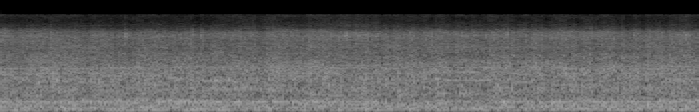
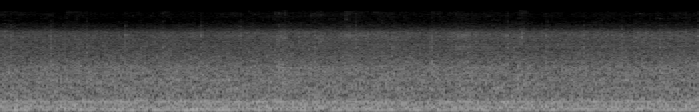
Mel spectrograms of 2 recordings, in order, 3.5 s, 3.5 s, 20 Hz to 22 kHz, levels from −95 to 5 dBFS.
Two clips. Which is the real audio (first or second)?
second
